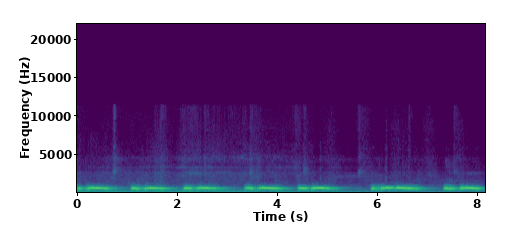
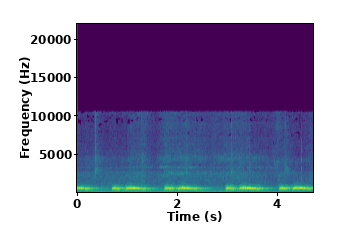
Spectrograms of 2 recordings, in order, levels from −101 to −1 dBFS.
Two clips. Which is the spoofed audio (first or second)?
first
